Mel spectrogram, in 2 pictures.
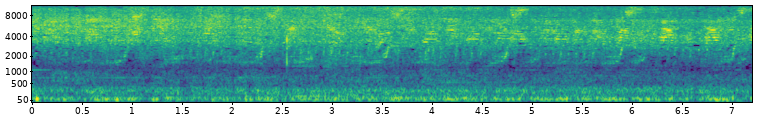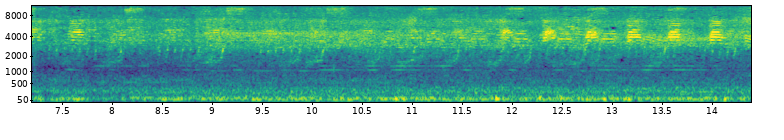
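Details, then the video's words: High summer cicada chorus, a bright continuous buzz with a fine pulsing texture, like rapid rhythmic throbbing within the drone, steady in volume throughout. "매미소리를 들으며 휴식. Cicadas's buzzing sound"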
